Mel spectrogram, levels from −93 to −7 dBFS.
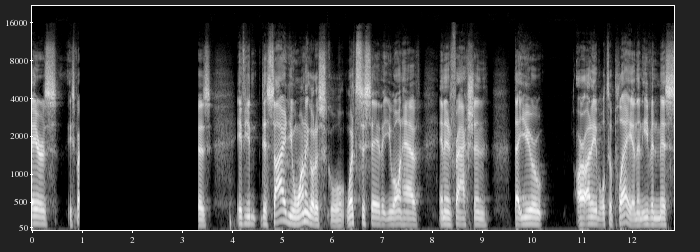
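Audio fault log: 0.95–3.33 s audio dropout to silence: the speech stops mid-flow for 2.38 s of dead digital silence, likely a lost input; the waveform shows a flat line and the spectrogram a blank band.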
